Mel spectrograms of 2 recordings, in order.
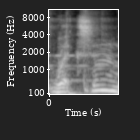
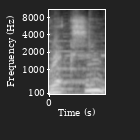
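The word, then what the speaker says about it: Wexham: of this commentary uh we head into wexen which uh people do like to pronounce wrexham but i assure you wrexham is in north wales works and it's just outside slough and i suppose there's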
